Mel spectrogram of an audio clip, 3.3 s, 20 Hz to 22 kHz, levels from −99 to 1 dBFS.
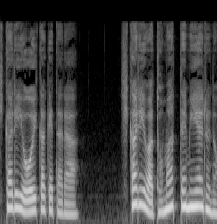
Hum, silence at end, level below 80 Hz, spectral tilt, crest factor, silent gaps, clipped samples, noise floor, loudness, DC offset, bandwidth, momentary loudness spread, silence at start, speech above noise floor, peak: none; 0 s; -60 dBFS; -7 dB/octave; 14 dB; none; under 0.1%; -67 dBFS; -22 LUFS; under 0.1%; 15.5 kHz; 13 LU; 0.1 s; 46 dB; -8 dBFS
